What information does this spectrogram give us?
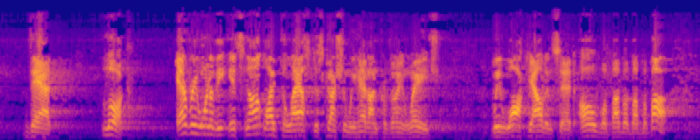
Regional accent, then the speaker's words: Independence, Missouri, United States; And I'm from Independence, and the last human being from Independence, Missouri, used the atomic bomb twice.

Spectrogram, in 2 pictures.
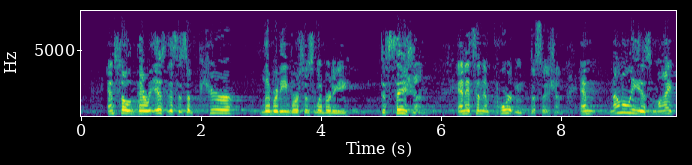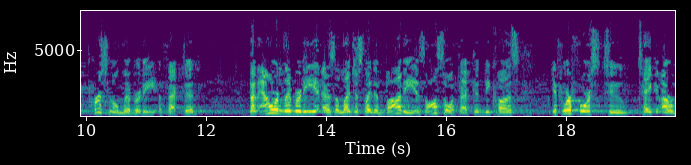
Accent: Missouri, United States; We're both from Missouri.

